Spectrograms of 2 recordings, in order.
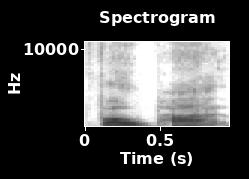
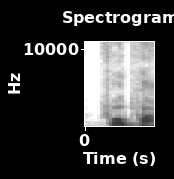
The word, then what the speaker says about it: faux pas: in French, you don't pronounce the consonants unless there's a vowel after, or unless it's It's faux pas, but what would be the plural of faux pas?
